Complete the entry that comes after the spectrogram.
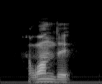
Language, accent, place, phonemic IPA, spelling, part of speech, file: French, France, Lyon, /ʁwɑ̃.dɛ/, rwandais, adjective, LL-Q150 (fra)-rwandais.wav
- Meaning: Rwandan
